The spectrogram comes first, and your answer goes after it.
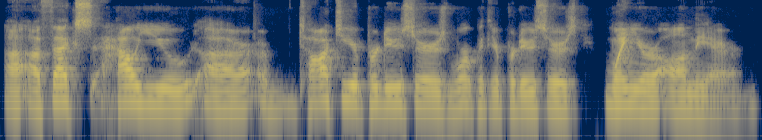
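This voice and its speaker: A man's voice: medium pitch, fairly even intonation, moderate pace. A man hosting a podcast interview in a conversational style, building up to questions with long, wordy lead-ins. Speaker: podcast host.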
